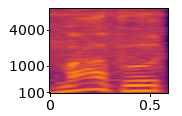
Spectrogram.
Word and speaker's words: 間歩: 鉱山の坑道のことを間に歩くと書いてマブと読みますが、こ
